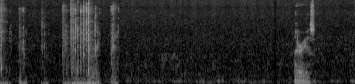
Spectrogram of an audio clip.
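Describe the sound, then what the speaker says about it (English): Clicky typing on a computer keyboard during a live online show, bursts of keystrokes coming in short runs early on, moderately close, with a brief voice later. "Are you typing to him"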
